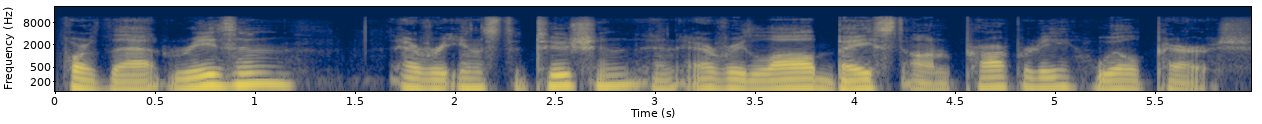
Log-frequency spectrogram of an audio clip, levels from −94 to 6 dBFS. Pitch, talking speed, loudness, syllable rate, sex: 125 Hz, 130 wpm, -18 LUFS, 4.7 syllables/s, male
